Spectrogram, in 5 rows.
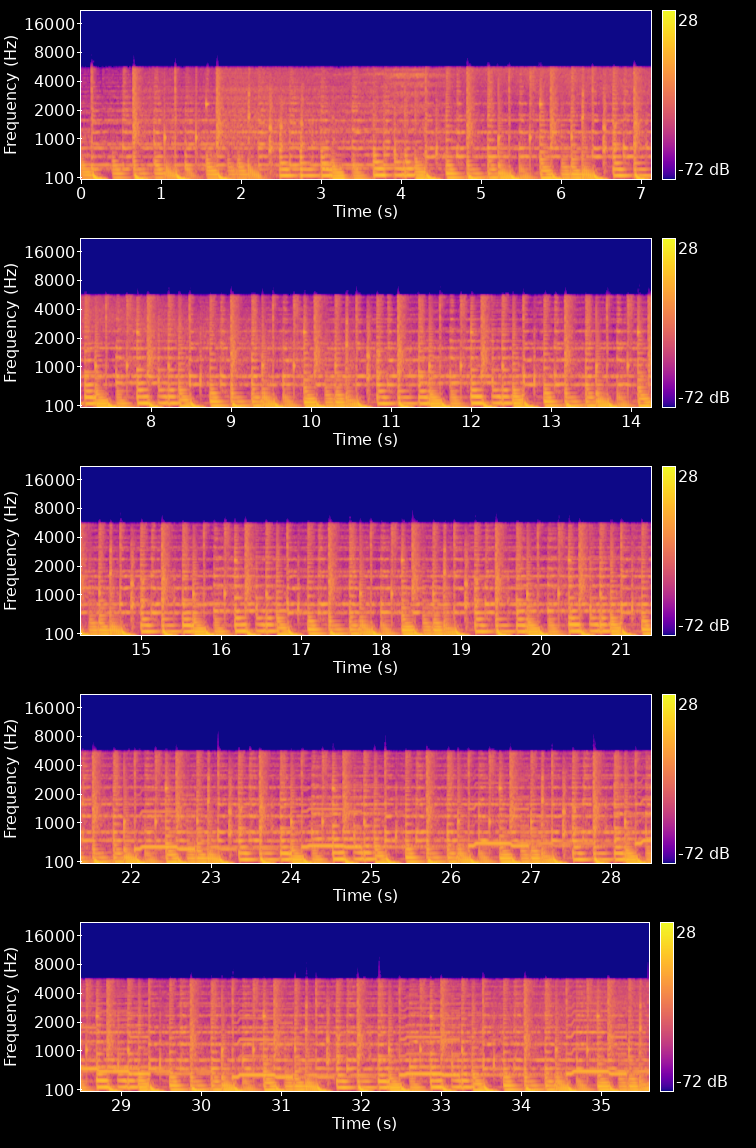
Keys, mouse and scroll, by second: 0.1 click, 2.8 scroll down 1, 4.9 click, 5.6 scroll up 1, 6.6 click, 6.7 click, 9.1 click, 10.3 scroll down 1, 11.8 scroll up 1, 12.4 click, 13.6 click, 16.8 click, 16.9 click, 17.7 click, 19.5 click, 19.6 click, 20.0 click, 20.9 scroll down 1, 21.7-22.8 scroll up 1, 22.8 click, 22.9 click, 23.3 click, 25.1 click, 25.1 click, 25.6 click, 27.2-27.5 scroll down 2, 28.3 scroll up 1, 28.9 click, 29.0 click, 29.3 click, 30.5 scroll down 2, 31.8 scroll up 1, 32.6-33.5 scroll down 1, 33.5 scroll up 1, 34.8 click, 34.9 click.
